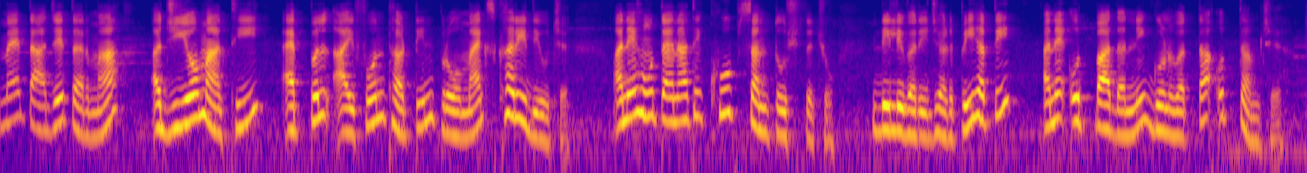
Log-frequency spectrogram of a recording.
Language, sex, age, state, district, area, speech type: Gujarati, female, 45-60, Gujarat, Surat, urban, read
